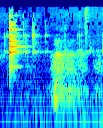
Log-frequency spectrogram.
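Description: Glasses of freshly refilled drinks clinking together in a toast: a single bright, ringing clink that fades quickly.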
